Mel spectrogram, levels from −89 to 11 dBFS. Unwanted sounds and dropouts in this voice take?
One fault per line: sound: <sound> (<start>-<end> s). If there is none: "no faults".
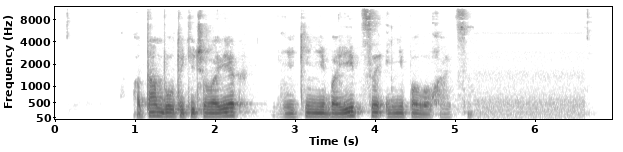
no faults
